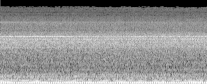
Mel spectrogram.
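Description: A car engine running steadily with no revving, with a thin steady high whine over it.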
